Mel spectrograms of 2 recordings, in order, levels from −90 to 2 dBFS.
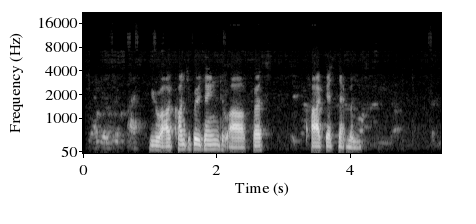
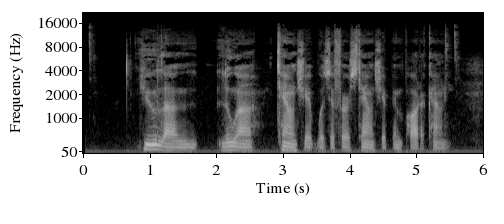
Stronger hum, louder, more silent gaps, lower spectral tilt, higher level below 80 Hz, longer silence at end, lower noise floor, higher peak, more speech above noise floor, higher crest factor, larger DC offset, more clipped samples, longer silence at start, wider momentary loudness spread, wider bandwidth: second, none vs 60 Hz at -55 dBFS; first, -18 LUFS vs -30 LUFS; neither; first, -8.5 dB/octave vs -3 dB/octave; second, -70 dBFS vs -56 dBFS; first, 1.2 s vs 0.05 s; about the same, -62 dBFS vs -61 dBFS; first, -2 dBFS vs -8 dBFS; first, 45 dB vs 31 dB; second, 18 dB vs 24 dB; neither; neither; about the same, 0.2 s vs 0.1 s; about the same, 19 LU vs 18 LU; second, 3.8 kHz vs 16 kHz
